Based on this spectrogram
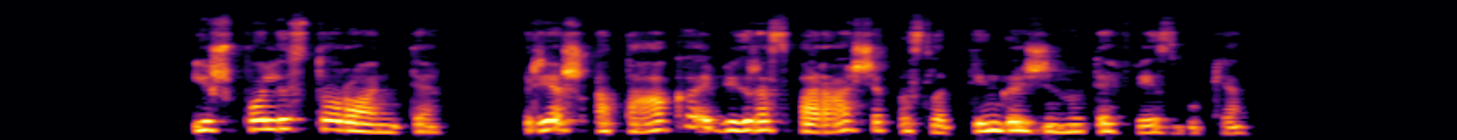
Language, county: Lithuanian, Vilnius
